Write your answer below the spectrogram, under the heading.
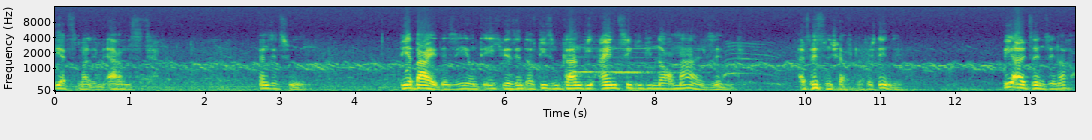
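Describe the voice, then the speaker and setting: A man's voice: medium pitch, measured pace, long pauses, muffled recording, slight background noise, natural voice. A man playing a pompous old ship's doctor. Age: older. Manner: boastful, condescending, chuckling. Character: pompous older ship's doctor, self-important. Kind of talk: radio play acting.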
